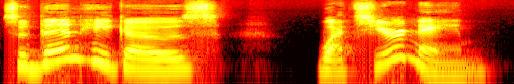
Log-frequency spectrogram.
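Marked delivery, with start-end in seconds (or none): 1.6-2.4 put-on child's mechanical beeping robot voice. Retelling what a kid said to the speaker, do his robot voice. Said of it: "in like this robot voice".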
